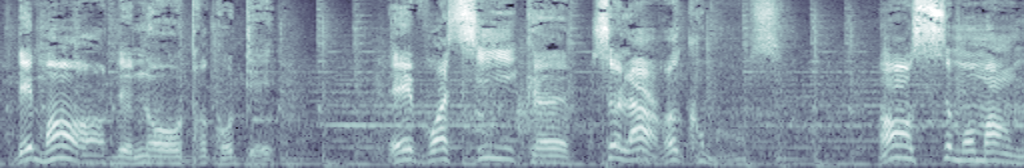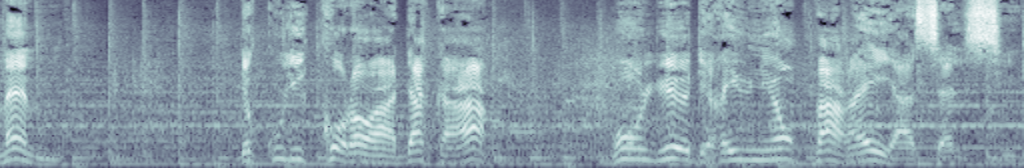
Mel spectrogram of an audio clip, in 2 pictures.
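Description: An actor playing a grave, measured elder railway worker making a solemn speech at a strike meeting in a dramatized novel. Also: male voice, medium pitch. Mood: rousing. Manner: solemn, deliberate oratory.

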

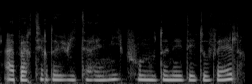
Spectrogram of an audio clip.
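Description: A woman's voice: medium pitch, completely flat delivery, quick pace, dark tone, breathy edge, no room sound. A woman giving casual spoken advice as a childcare nurse. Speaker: childcare nurse advising a parent.

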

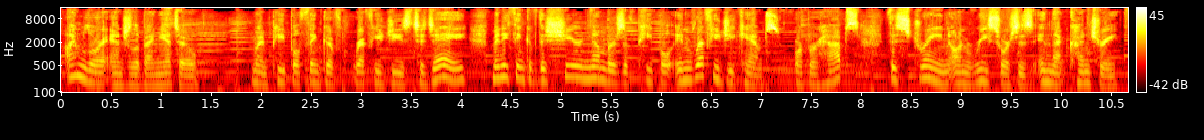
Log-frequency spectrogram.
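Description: A woman hosting a literature podcast, presenting and asking questions in a clear, measured way. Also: fairly low pitch, music in the background. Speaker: podcast host. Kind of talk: radio podcast interview.

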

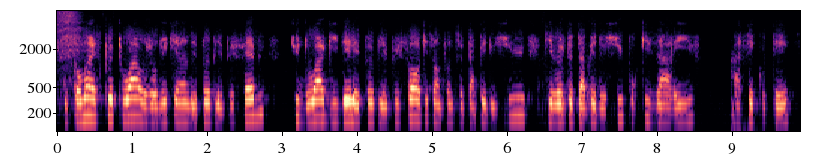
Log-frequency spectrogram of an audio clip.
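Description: Radio guest, male, game studio founder; reflective, explanatory, slightly higher voice, dry lo-fi sound. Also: fairly even intonation, fairly quick, slight background noise. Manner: reflective, explanatory, builds long arguments.

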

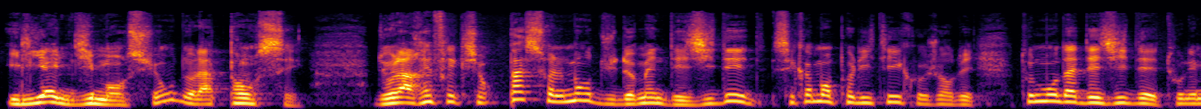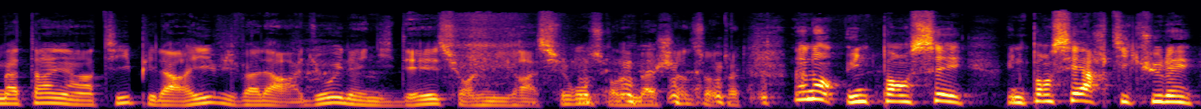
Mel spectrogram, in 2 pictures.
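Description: A man's voice: fast talker, slightly rough. A man who is bilingual in French and Portuguese, a theatre director speaking as a guest in a radio interview, emphatic and repeating words as he explains. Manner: emphatic, repeats words, lively pitch swings.

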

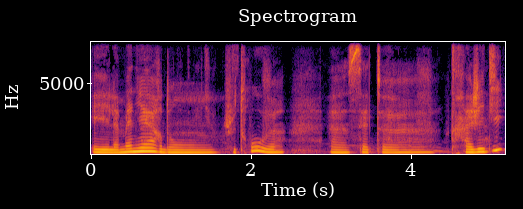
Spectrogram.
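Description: A novelist, a woman whose first language is Romanian, answering interview questions thoughtfully with many pauses and fillers. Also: fairly low pitch, mellow. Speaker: novelist guest.

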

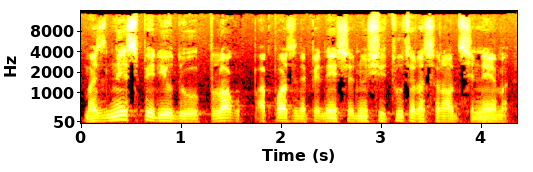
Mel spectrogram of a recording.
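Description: An older man from Brazil, a writer and filmmaker, giving measured, storytelling answers in an interview and often tagging his sentences with "né". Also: deep voice, mellow.

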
